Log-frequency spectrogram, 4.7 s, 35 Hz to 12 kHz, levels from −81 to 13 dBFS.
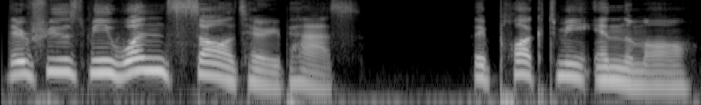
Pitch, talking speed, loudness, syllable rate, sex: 160 Hz, 155 wpm, -18 LUFS, 5.0 syllables/s, male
